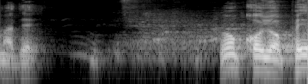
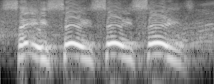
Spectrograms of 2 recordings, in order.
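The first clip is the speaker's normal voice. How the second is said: high, loud rapid-fire urging; urging the congregation; 11 semitones higher, 6 dB louder than usual. Real, not acted. Preacher pushes congregation to repeat blessing, loud and high. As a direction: whip the crowd into declaring it.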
